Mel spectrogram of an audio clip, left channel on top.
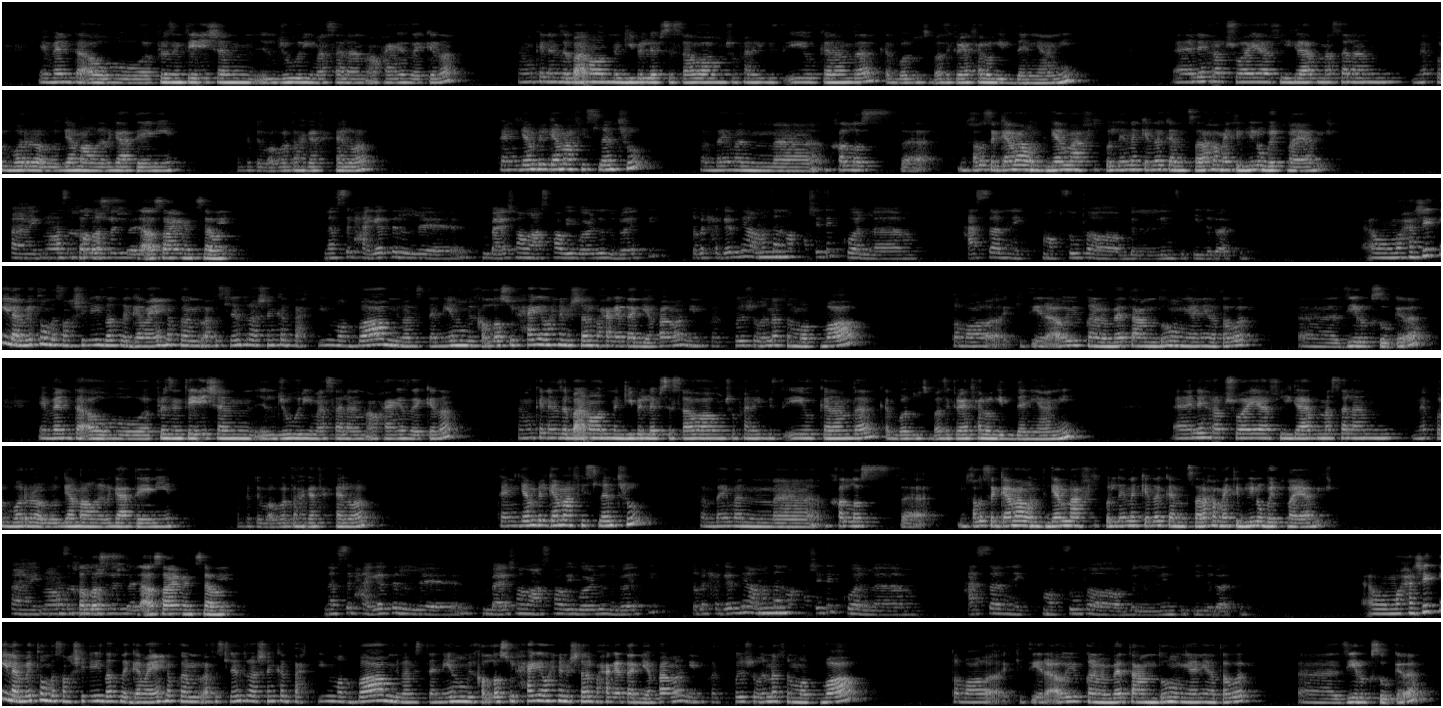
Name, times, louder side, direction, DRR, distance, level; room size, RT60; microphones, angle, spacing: voice 1, 0.4-4.5 5.2-10.7 11.7-16.1 16.7-18.1 19.4-20.8 21.4-23.7 23.9-27.6 29.2-31.0 36.3-36.7 42.4-51.7 52.7-55.6 56.1-57.4, right 1 dB, 35° right, 4 dB, 0.6 m, -29 dB
voice 2, 28.9-30.3 30.9-31.0 32.0-35.3 35.7-37.9 38.4-41.2, left 1 dB, 35° left, -1 dB, 1.4 m, -39 dB
6.4 x 2.4 x 3.1 m, 0.40 s
head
